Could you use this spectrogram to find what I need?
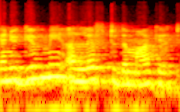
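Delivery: ordinary delivery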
